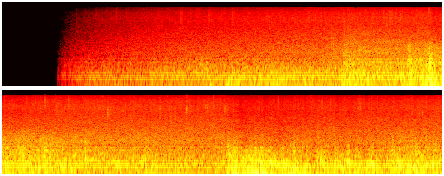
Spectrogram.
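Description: Thunder rumbles and booms.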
